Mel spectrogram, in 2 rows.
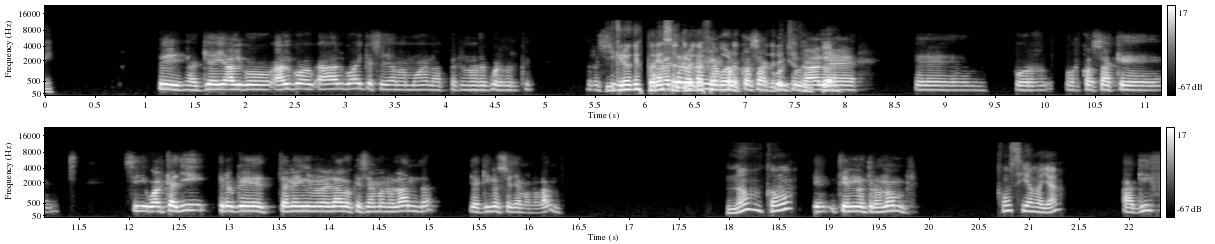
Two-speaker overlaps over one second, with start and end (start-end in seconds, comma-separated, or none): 5.6-8.1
